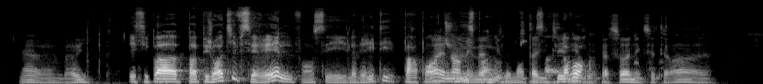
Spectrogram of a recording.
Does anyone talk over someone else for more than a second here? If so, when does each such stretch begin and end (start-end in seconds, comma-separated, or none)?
4.3-6.0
